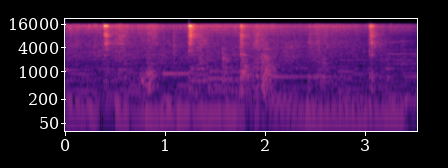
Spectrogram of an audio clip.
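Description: Steady sizzling of garlic and onion frying in hot oil, with occasional stirring scrapes and clinks of a utensil against the pan, close and continuous.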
